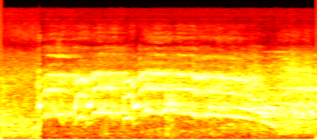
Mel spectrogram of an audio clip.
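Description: A person on a theater stage imitates a rooster's crow with one long, loud, wavering call that rises and trails off, close to the listener.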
